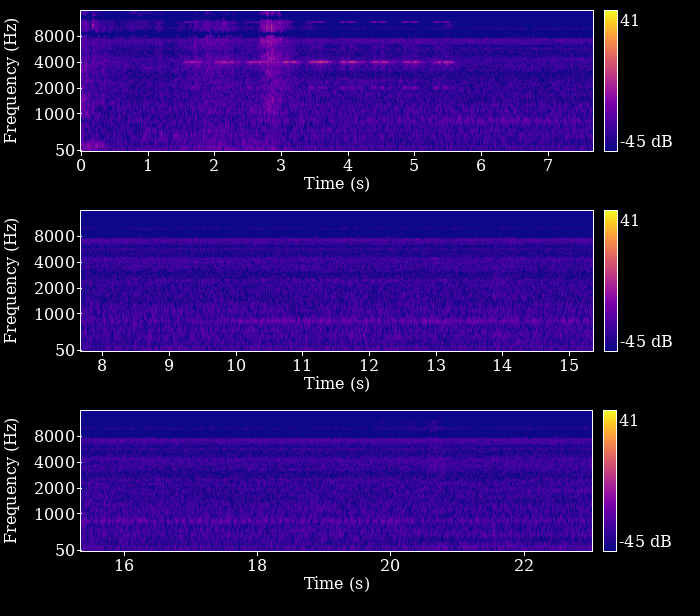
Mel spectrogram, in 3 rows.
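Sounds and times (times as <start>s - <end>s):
lift doors shutting with a knock: 0.0s - 3.8s
rumble of lift ride: 0.0s - 4.0s
high pulsing beep: 1.5s - 5.6s.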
